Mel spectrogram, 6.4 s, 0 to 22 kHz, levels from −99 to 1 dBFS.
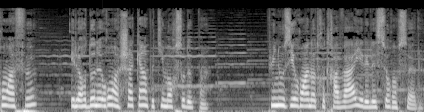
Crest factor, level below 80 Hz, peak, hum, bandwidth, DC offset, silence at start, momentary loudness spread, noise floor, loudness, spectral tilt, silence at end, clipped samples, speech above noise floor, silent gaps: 12 dB; -26 dBFS; 0 dBFS; none; 16.5 kHz; under 0.1%; 0 s; 10 LU; -37 dBFS; -12 LUFS; -5.5 dB/octave; 0 s; under 0.1%; 26 dB; none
